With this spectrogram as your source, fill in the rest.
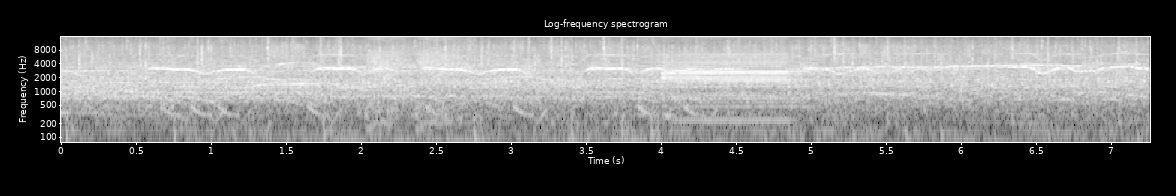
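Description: Electronic game sound effects chirp and bleep rapidly.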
